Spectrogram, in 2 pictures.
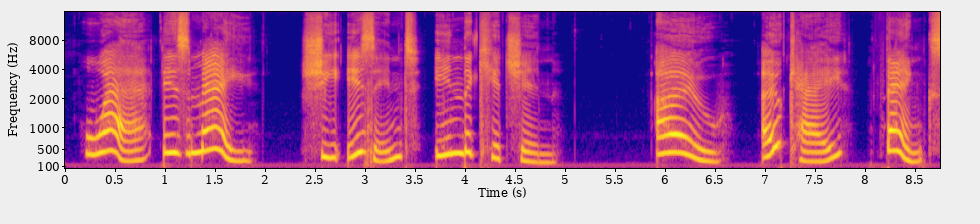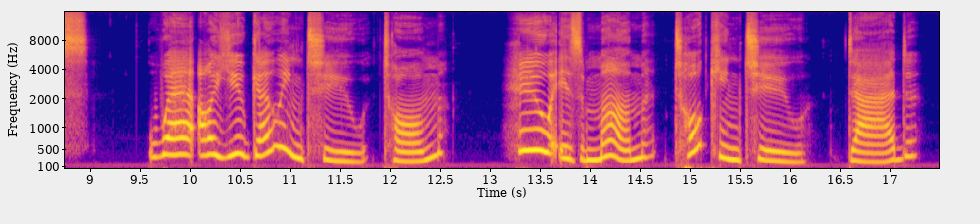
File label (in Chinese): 英式幼童 英语教材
